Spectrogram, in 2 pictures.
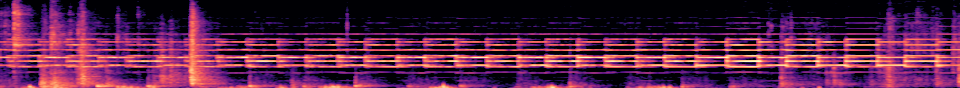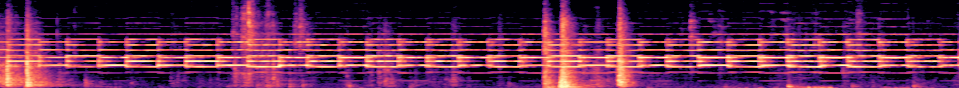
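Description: A shrill electronic alarm on a shop's back door, set off when the door is pressed and sounding much like a fire alarm, rings continuously for the whole stretch, its high layered tones steady, broken by a few brief bumps and clatters.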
